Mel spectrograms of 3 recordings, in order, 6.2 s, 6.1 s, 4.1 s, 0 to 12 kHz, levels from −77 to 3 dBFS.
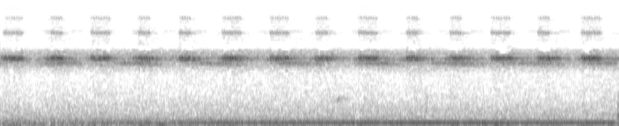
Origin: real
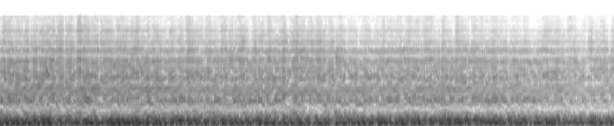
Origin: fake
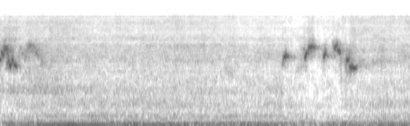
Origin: fake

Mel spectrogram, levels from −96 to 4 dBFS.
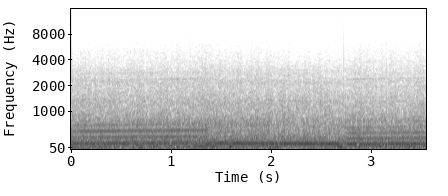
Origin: real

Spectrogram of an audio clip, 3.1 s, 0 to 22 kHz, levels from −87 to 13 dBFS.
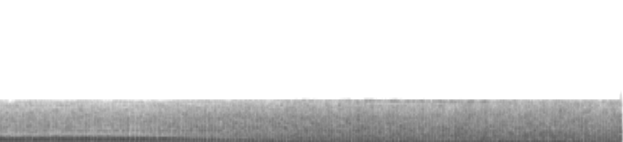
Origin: fake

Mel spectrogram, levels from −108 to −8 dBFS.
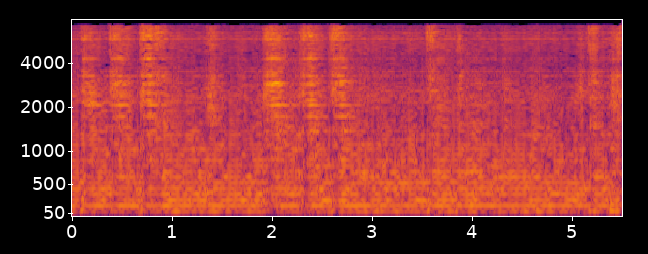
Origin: fake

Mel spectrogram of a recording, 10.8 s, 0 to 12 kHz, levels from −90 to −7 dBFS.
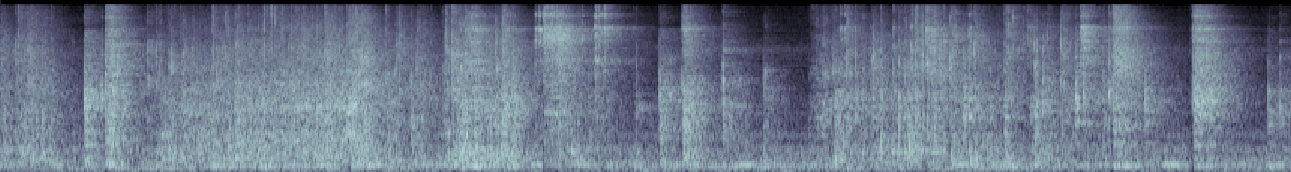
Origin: real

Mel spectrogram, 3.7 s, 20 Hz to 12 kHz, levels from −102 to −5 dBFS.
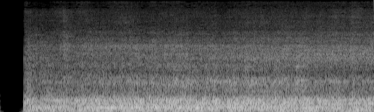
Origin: fake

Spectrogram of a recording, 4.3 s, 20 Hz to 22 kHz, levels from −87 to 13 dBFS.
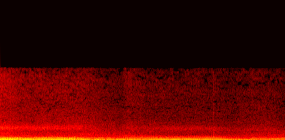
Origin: fake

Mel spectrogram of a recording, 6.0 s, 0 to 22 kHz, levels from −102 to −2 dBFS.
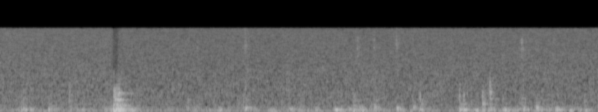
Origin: real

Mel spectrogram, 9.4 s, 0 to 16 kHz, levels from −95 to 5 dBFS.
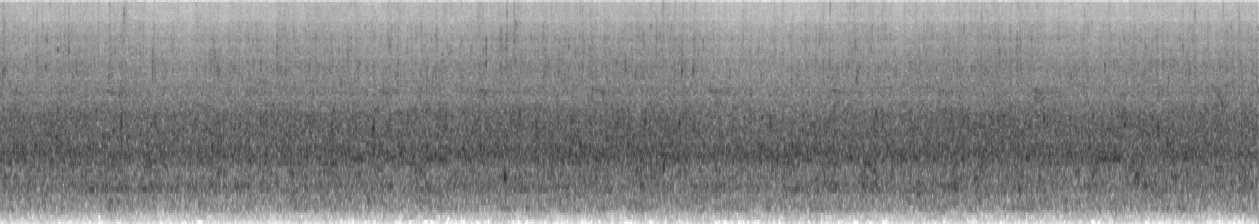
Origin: real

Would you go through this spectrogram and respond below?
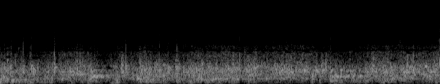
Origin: fake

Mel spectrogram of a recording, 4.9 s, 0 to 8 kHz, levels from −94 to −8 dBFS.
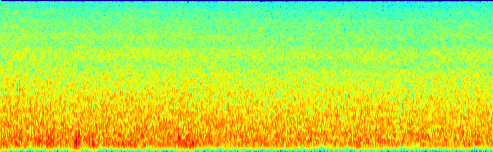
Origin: real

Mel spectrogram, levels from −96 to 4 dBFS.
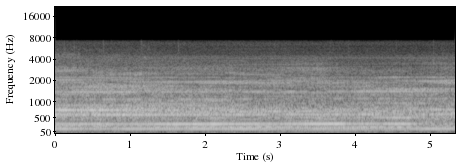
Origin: real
